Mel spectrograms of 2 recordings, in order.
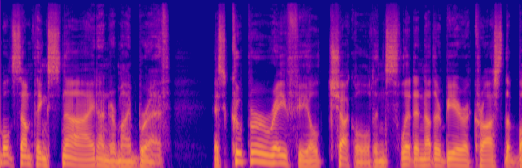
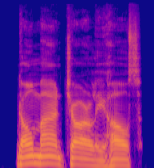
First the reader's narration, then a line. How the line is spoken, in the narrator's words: said the uncanny redneck archer with a thick southern drawl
